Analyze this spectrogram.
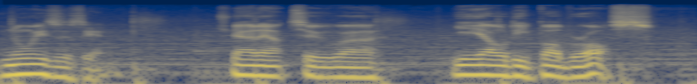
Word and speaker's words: ye olde: Shout out to ye olde Bob Ross. Ye olde Bob Ross. You know, we say ye olde, but actually the Y is TH.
